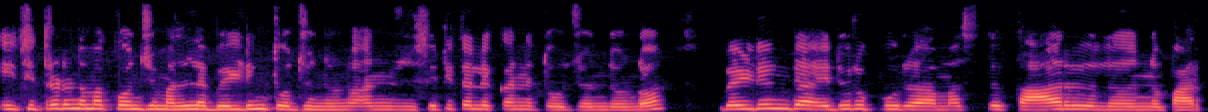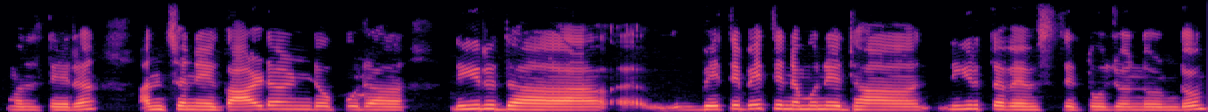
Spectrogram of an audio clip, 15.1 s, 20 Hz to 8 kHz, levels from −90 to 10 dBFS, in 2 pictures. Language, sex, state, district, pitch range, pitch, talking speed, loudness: Tulu, female, Karnataka, Dakshina Kannada, 220-255 Hz, 235 Hz, 130 wpm, -15 LUFS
